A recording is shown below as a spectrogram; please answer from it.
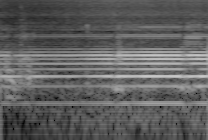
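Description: Bowed viola da gamba music: soft, steady sustained notes, moving to a new chord a little over a second in.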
